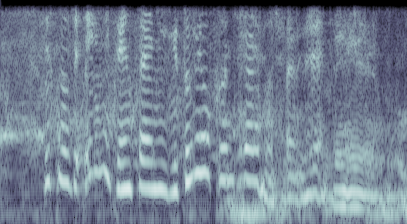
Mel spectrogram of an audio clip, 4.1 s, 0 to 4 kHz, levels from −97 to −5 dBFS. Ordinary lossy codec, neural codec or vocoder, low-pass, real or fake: none; codec, 16 kHz, 2 kbps, FreqCodec, larger model; 3.6 kHz; fake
